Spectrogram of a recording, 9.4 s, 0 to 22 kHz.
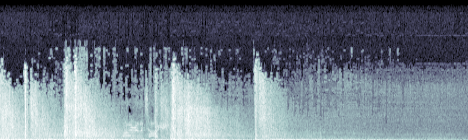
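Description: Heavy gunfire and booming cannon shots from a tank battle in Sudden Strike 4 at Tobruk, loud repeated blasts with rumbling tails that overlap, fading somewhat toward the end.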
